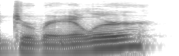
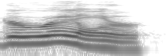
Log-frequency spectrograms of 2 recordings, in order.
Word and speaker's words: derailleur: So here's my reason why I would vote for Derailer versus saying Derailleur Derailer. versus saying Derailleur and spelling it the French way is because I had a professor at DePaul.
